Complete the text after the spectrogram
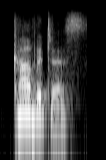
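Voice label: "covetous", Indian English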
